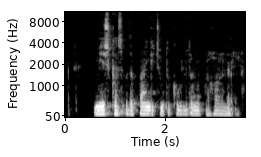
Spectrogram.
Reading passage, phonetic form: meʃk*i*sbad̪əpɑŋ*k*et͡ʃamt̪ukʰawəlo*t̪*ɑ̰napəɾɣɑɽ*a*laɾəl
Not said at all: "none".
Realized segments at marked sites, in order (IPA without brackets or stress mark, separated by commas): a, ɡ, d̪, a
